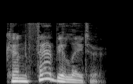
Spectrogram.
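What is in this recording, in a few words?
"confabulator", British English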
